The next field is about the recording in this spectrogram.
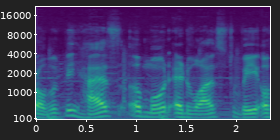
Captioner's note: background laugh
